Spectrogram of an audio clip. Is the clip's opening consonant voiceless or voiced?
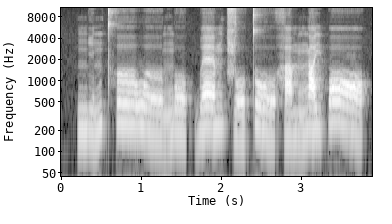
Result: voiced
